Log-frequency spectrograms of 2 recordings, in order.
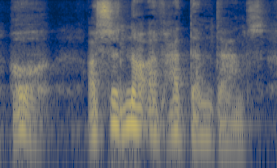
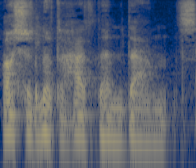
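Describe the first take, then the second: First: Low, soft, rueful sigh of a line; regretful lament. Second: Repeated even lower and softer, almost to himself; quieter echo. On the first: Vladimir regretting the dance, in a low, soft lament. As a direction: mourn the mistake quietly, voice dropped well down. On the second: Vladimir repeating his regret, fading to a low murmur. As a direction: let the regret fade into a murmur. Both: Retold or imitated. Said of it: "Vladimir actually says".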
